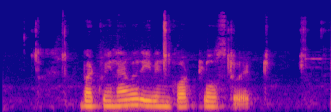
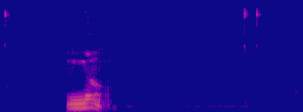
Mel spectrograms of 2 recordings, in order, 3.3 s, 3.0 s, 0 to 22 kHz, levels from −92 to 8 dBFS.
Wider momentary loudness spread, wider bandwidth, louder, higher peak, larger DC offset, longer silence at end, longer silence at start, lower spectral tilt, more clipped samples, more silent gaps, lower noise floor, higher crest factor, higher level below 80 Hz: first, 21 LU vs 14 LU; second, 14 kHz vs 16 kHz; first, -22 LUFS vs -47 LUFS; first, -6 dBFS vs -28 dBFS; neither; second, 0.25 s vs 0.45 s; first, 0.35 s vs 0.05 s; second, -7 dB/octave vs -8.5 dB/octave; neither; second, none vs 0.11-0.15 s, 0.21-0.29 s, 0.46-0.60 s, 1.43-1.53 s; second, -49 dBFS vs under -90 dBFS; about the same, 18 dB vs 20 dB; first, -62 dBFS vs -84 dBFS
